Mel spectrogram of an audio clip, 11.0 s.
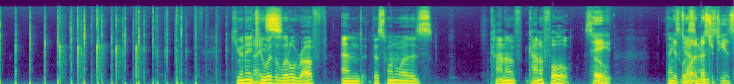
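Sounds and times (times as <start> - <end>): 
golf clap from a small audience: 0.0 - 3.6
speech: 3.5 - 6.6, 7.4 - 9.2, 10.0 - 11.0.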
